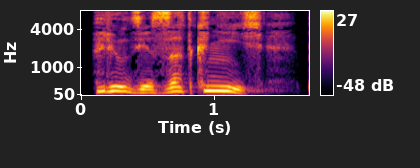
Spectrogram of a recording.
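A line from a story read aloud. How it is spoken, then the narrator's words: Muffled growl. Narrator (Russian): Прикрыв трубку рукой, прорычала Асакава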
